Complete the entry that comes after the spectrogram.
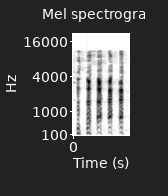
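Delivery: a short derisive laugh at the officers; mocking laugh. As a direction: laugh them off with contempt. Villain mocks officers.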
